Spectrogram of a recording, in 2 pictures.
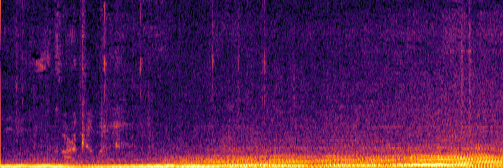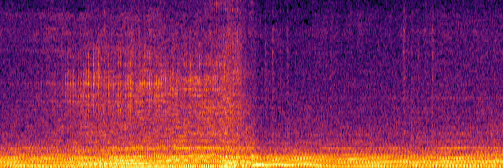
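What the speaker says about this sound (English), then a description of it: "Let's just, car coming." Car coming past on a road, heard from inside a tuned performance truck: a loud low engine drone swells and sweeps through a brief whoosh near the end, with someone talking over it.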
